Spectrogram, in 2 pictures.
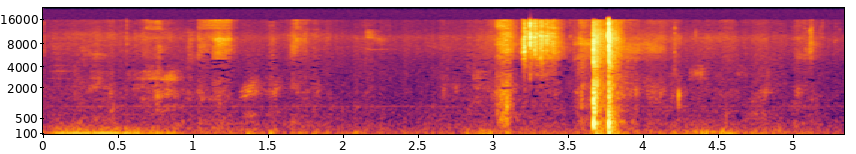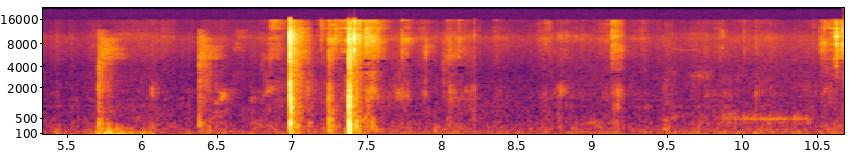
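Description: Foam-padded LARP swords striking shields and bodies in a sparring bout: a few sharp smacks, the loudest a pair about seven seconds in, one of the blows landing on a leg. Faint scuffing of feet on grass in between.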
